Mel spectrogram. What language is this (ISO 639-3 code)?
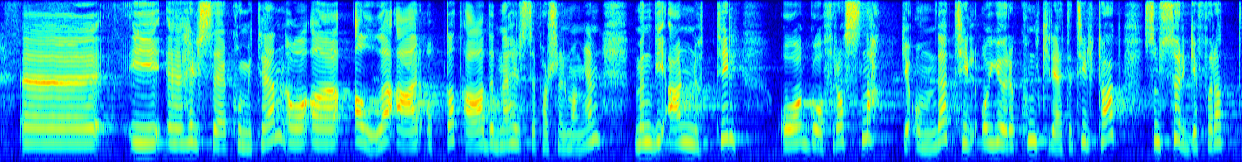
nor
